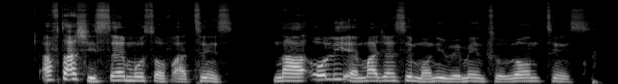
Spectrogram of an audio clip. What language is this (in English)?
Nigerian Pidgin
